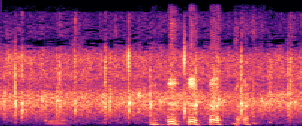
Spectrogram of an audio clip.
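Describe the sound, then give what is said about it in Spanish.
An applause sound effect, a steady hiss of many hands clapping at even loudness, with voices talking over its middle part. “Tenemos cortina para el aplauso.”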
